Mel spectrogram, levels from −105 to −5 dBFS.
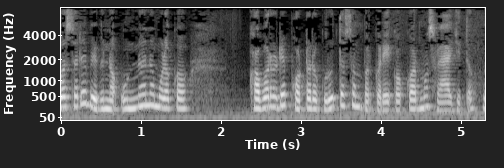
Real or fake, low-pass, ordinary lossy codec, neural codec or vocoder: real; none; none; none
